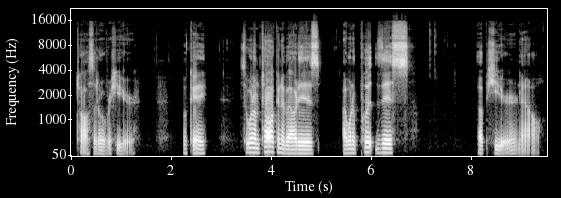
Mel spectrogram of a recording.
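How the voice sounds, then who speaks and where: A man walks through an arranging lesson at an easy, slow pace, musing aloud and correcting himself as he goes. His voice is low and gravelly yet clear. The sound is close and dry. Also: no echo. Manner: thinks aloud, many fillers and self-corrections. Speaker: music arranger teaching. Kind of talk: casual screen-share music lesson.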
